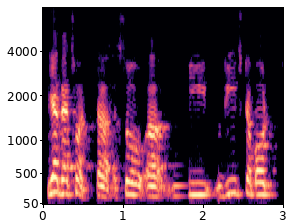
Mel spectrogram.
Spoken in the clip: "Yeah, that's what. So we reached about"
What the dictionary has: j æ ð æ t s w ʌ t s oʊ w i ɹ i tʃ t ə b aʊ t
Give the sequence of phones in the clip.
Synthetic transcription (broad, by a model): j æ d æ t s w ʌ t s oʊ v i ɹ i tʃ t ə b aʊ t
